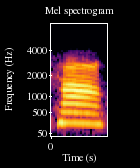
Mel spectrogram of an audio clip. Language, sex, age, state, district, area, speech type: Odia, female, 45-60, Odisha, Sambalpur, rural, conversation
